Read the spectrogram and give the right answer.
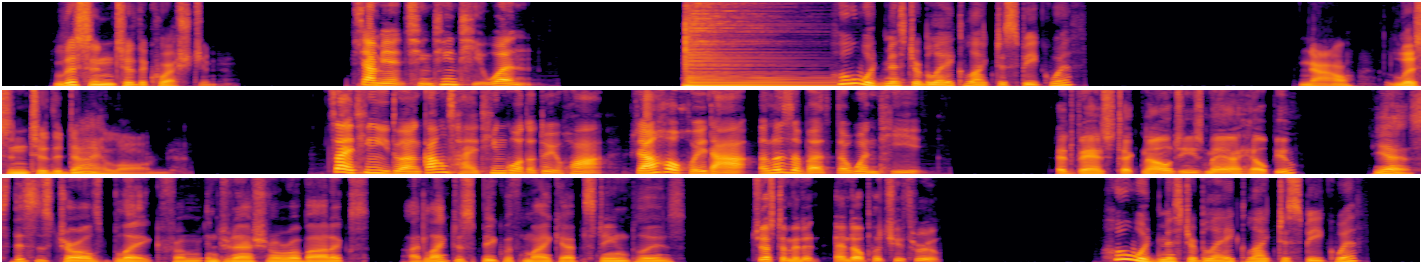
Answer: He'd like to speak with Mr. Epstein.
